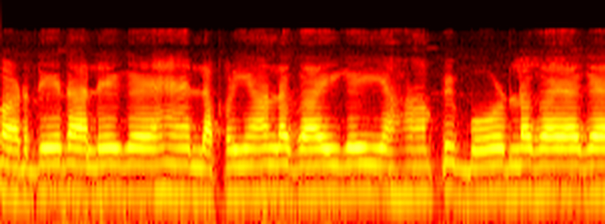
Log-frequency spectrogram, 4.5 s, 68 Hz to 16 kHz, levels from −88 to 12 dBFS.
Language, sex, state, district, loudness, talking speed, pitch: Hindi, male, Haryana, Rohtak, -14 LUFS, 160 wpm, 145 Hz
